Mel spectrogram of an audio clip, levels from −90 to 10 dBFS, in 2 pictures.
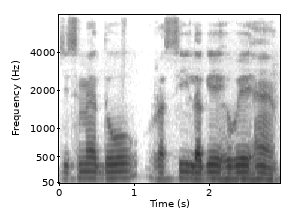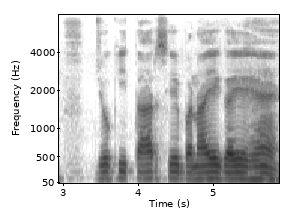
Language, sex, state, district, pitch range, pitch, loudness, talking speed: Hindi, male, Jharkhand, Deoghar, 110-120 Hz, 115 Hz, -16 LUFS, 130 wpm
